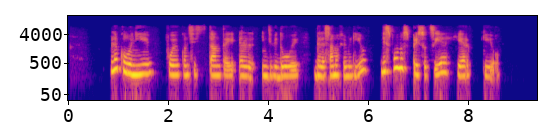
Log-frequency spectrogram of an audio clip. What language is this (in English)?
Esperanto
